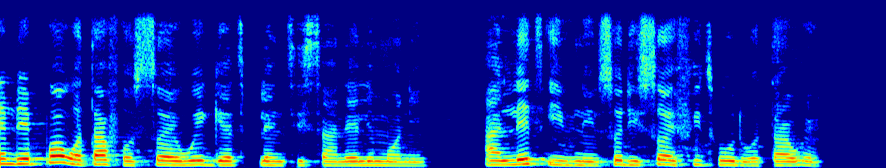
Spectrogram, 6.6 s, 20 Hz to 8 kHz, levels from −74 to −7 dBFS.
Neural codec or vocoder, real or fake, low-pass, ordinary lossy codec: none; real; 7.2 kHz; none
